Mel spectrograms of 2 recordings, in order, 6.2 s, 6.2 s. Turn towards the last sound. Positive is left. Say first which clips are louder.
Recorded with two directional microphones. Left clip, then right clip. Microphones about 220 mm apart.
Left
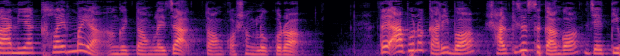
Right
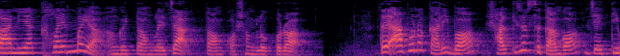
# left 7 dB
turn(degrees=25)  # may be behind; listen again after turning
